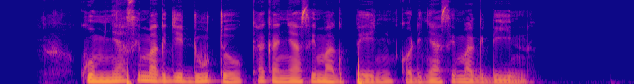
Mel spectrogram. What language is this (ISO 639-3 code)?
luo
